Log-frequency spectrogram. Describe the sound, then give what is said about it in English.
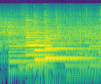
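A crowd claps steadily for the Lord in a dense, rain-like patter, mixed with sustained organ-like chords that swell slightly midway; no one speaks. “If you believe that, clap your hands for the Lord.”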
